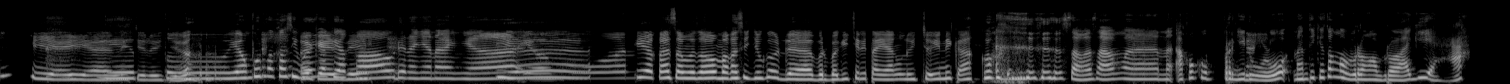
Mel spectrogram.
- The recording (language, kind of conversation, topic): Indonesian, podcast, Apa yang kamu lakukan saat tersesat di tempat asing?
- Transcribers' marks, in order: chuckle; other background noise; laugh; giggle; tapping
